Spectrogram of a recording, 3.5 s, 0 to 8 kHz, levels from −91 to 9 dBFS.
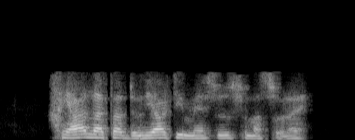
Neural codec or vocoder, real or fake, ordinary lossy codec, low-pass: codec, 16 kHz, 1.1 kbps, Voila-Tokenizer; fake; AAC, 16 kbps; 7.2 kHz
